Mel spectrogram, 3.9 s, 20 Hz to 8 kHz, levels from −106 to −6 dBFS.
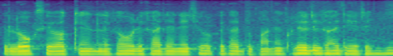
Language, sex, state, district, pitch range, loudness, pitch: Hindi, male, Madhya Pradesh, Katni, 100-105 Hz, -18 LUFS, 105 Hz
